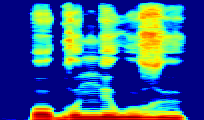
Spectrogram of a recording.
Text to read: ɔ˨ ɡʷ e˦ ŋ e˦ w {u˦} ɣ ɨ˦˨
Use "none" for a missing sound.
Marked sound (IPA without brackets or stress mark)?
u˦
